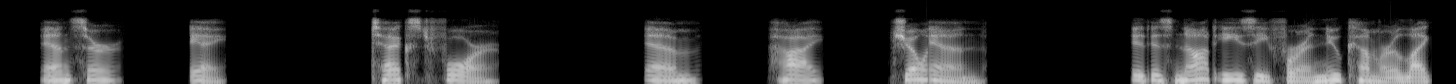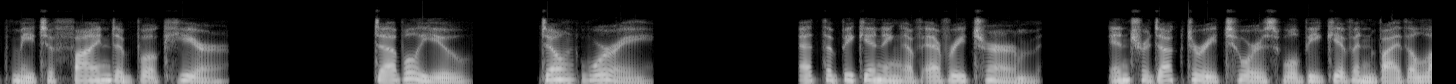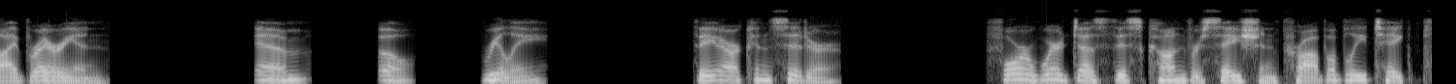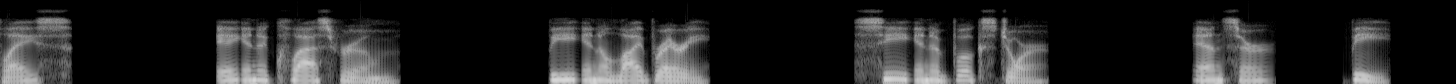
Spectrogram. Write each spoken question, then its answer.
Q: Where does this conversation probably take place?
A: Answer, B.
